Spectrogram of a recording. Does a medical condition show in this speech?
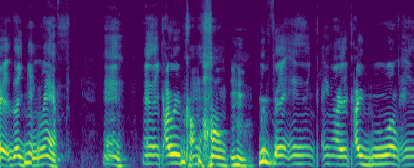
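Yes: cerebral palsy; neck surgery went badly.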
